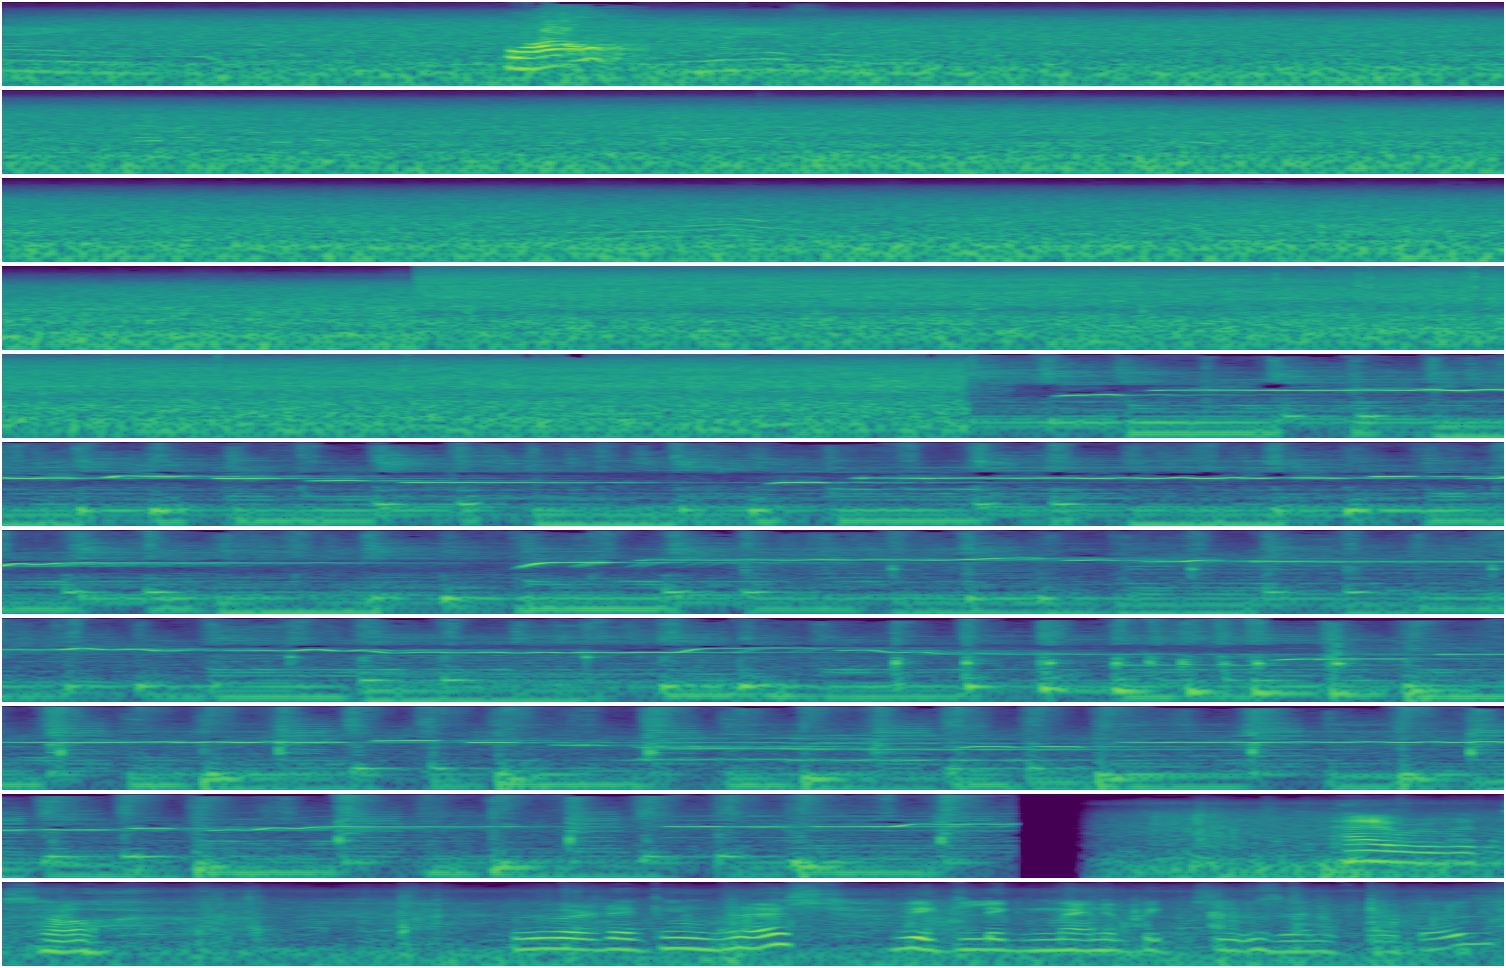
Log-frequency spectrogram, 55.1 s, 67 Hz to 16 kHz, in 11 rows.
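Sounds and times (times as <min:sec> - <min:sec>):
waterfall rushing: 0:00.2 - 0:23.3
whistled melody over a beat: 0:23.3 - 0:48.5.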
